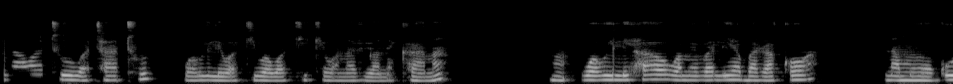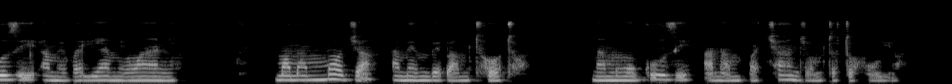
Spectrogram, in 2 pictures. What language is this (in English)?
Swahili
